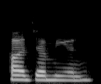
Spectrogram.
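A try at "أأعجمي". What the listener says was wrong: ہاں اعجمیون، اعجمیون دو حمزے پڑھیں. تسہیل وجوبی کا.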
